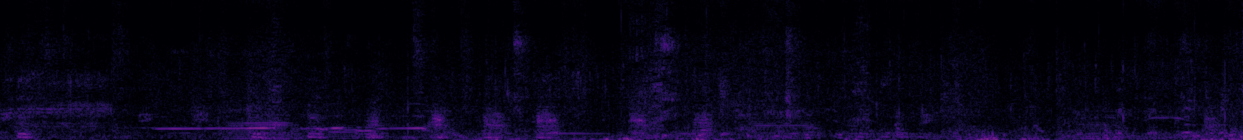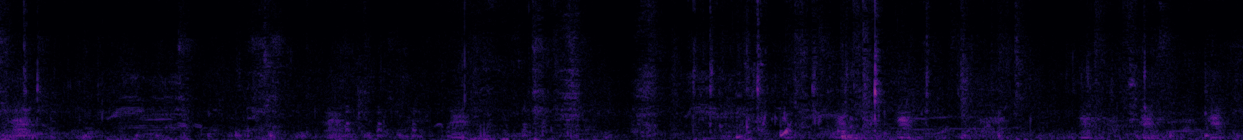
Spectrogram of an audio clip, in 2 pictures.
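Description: Muscovy ducks and other backyard poultry giving short calls scattered throughout, mixed with small clicks.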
